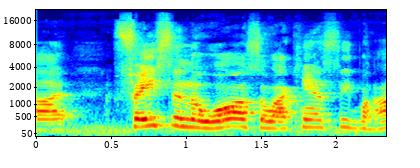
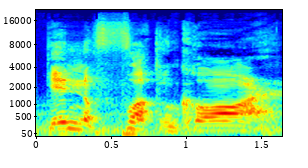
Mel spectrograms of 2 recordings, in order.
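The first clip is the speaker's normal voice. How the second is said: creepy low voice; 9 semitones lower, 3 dB quieter than usual. Retold or imitated. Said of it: "That's how he says".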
